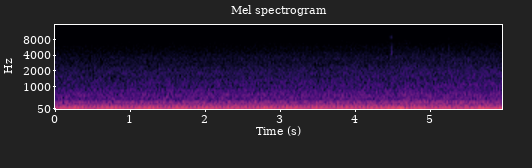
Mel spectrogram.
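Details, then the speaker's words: 2012 Ford Mustang GT coupe V8, one owner, 34,654 miles: deep throaty exhaust, steady low rumble with even beat at idle, no misses or ticking; normal healthy V8 idle. "Nothing crazy over the top of the exhaust. Just a nice deep throaty exhaust"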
